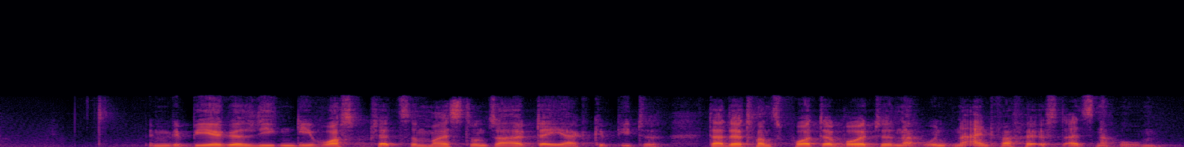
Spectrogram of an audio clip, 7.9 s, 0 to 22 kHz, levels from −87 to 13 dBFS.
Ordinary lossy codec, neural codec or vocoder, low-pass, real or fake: none; codec, 16 kHz, 0.5 kbps, X-Codec, HuBERT features, trained on LibriSpeech; none; fake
